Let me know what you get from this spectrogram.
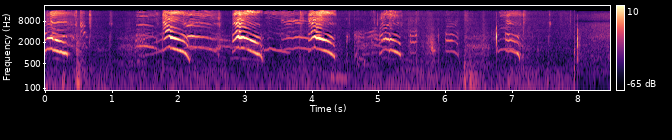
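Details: Several kittens cry to draw back a feral mother for trapping, with overlapping arched, wavering mews, loudest in a burst around the middle, then thinning into shorter, scattered squeaks.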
